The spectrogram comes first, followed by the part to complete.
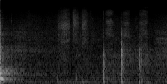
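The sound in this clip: Writing on a board during a lecture: faint scratchy strokes, then three sharp taps in quick succession, all fairly quiet.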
